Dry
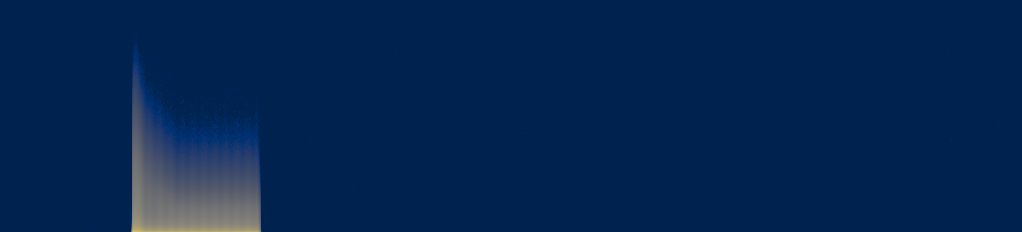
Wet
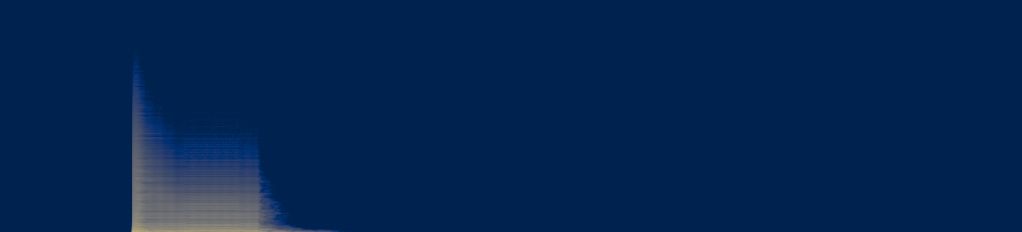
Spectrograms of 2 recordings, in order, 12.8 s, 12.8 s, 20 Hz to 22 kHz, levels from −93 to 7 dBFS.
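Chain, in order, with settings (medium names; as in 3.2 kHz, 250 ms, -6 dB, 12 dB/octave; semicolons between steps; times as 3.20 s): 2.30–2.98 s: comb 4.1 ms, depth 64%; reverberation RT60 0.65 s, pre-delay 4 ms, DRR 6.5 dB; trim -6 dB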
